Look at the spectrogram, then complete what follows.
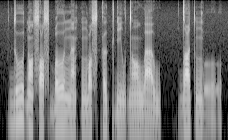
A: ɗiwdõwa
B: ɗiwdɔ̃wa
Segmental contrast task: B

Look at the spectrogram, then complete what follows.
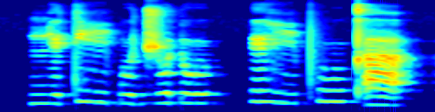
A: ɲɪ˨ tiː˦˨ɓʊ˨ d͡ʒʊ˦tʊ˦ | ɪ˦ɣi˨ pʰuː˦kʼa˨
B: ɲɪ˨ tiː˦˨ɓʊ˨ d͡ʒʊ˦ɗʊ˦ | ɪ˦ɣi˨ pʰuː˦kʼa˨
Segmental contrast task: B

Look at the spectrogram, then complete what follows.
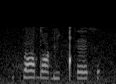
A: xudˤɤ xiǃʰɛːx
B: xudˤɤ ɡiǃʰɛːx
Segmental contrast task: B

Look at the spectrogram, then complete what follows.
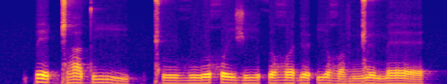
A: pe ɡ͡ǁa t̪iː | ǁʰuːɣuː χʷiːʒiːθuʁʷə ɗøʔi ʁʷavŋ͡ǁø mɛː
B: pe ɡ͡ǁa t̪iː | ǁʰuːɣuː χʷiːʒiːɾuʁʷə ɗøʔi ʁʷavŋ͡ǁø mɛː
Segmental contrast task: A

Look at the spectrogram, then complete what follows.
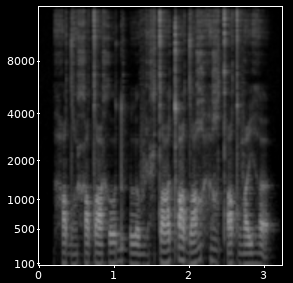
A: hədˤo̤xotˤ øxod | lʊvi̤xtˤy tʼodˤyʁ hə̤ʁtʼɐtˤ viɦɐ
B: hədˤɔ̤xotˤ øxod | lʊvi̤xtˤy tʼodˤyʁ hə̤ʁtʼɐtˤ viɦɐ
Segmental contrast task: A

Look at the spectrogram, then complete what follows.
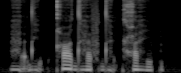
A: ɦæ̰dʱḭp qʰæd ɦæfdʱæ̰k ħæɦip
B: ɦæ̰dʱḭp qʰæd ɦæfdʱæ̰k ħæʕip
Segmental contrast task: A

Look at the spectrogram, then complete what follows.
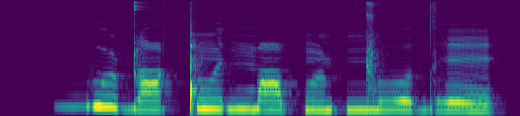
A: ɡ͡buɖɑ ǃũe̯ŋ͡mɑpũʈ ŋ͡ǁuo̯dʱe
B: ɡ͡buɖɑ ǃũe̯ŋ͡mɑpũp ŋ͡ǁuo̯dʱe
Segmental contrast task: A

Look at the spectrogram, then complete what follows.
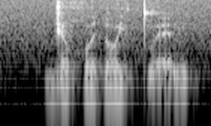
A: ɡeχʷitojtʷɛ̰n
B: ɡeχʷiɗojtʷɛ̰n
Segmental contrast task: B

